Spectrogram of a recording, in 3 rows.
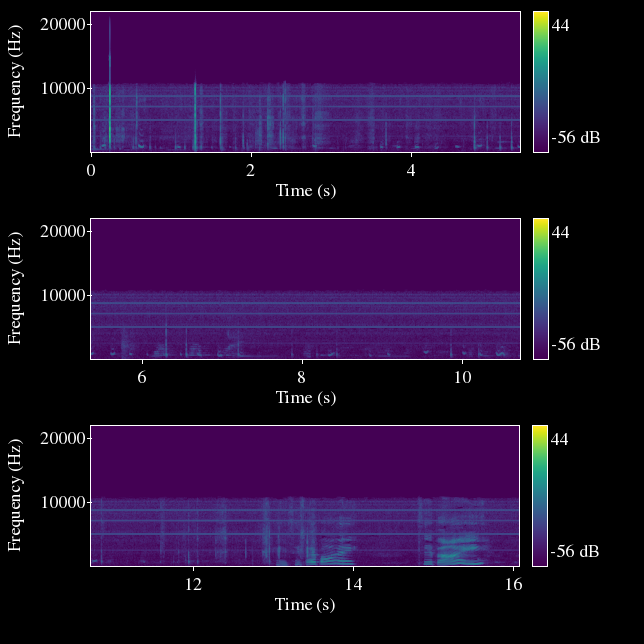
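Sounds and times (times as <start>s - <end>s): puppies squeaking and whining: 0.0s - 6.0s.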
